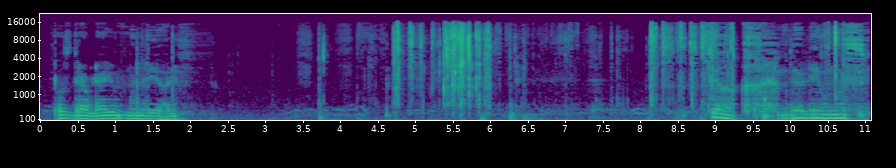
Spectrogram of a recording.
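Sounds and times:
foil wrapper crinkling and tearing: 4.6 - 6.4, 8.1 - 9.4.

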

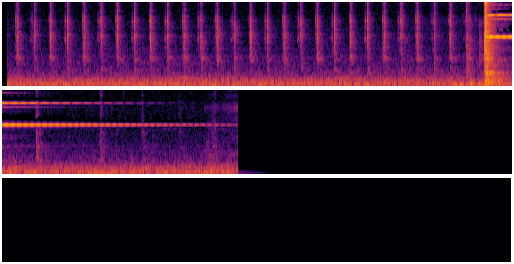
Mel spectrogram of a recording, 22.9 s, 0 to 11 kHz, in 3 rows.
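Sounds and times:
kitchen timer ticking: 0.1 - 10.8
timer bell ringing: 7.2 - 11.2.

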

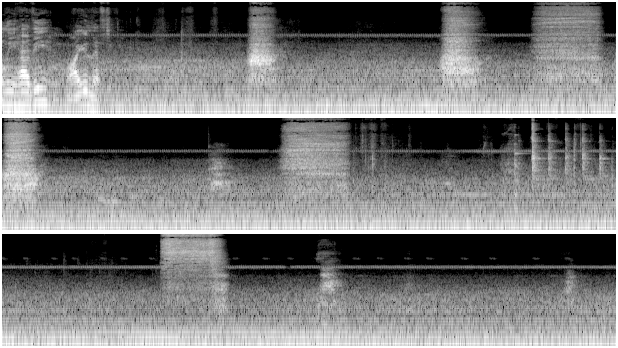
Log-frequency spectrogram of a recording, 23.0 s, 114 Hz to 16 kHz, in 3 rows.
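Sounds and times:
man's hard hissing breaths: 3.0 - 3.7, 5.4 - 8.4, 10.2 - 12.3, 17.2 - 18.4, 19.2 - 19.9.

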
